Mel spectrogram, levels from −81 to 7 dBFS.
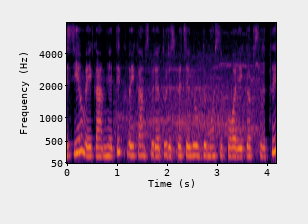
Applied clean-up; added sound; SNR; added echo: none; Crowd / Cheering; 16 dB; none.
